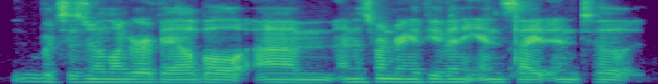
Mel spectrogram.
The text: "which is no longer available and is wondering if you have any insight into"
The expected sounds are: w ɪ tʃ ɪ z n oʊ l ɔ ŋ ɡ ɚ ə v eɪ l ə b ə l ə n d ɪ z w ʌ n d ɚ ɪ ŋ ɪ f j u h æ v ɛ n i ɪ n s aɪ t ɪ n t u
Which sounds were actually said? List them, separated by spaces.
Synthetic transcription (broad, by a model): w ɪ tʃ ɪ z n oʊ l ɔ ŋ ɡ ɚ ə v eɪ l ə b ə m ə n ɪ s w ʌ n d ɚ ɪ ŋ ɪ f j u v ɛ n i ɪ n s aɪ t ɪ n t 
